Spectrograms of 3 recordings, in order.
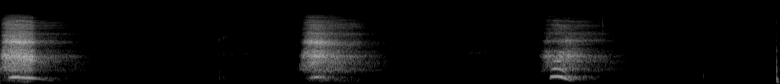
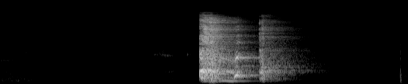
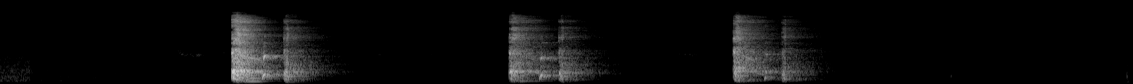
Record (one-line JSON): {"exhalation_length": "7.8 s", "exhalation_amplitude": 14943, "exhalation_signal_mean_std_ratio": 0.29, "cough_length": "4.1 s", "cough_amplitude": 27335, "cough_signal_mean_std_ratio": 0.28, "three_cough_length": "11.3 s", "three_cough_amplitude": 25742, "three_cough_signal_mean_std_ratio": 0.23, "survey_phase": "beta (2021-08-13 to 2022-03-07)", "age": "65+", "gender": "Female", "wearing_mask": "No", "symptom_none": true, "smoker_status": "Ex-smoker", "respiratory_condition_asthma": false, "respiratory_condition_other": false, "recruitment_source": "REACT", "submission_delay": "3 days", "covid_test_result": "Negative", "covid_test_method": "RT-qPCR"}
